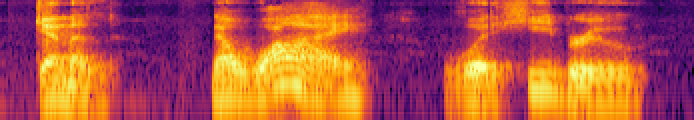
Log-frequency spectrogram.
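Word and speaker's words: גימל: It's actually pronounced Gemel.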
